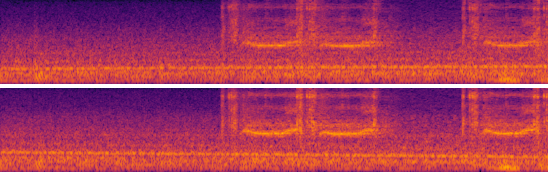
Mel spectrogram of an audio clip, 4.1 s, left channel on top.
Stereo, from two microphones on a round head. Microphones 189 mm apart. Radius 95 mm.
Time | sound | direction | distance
1.6 | a camera shutter | 35° right (ahead or behind) | 4.5 m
